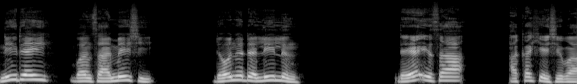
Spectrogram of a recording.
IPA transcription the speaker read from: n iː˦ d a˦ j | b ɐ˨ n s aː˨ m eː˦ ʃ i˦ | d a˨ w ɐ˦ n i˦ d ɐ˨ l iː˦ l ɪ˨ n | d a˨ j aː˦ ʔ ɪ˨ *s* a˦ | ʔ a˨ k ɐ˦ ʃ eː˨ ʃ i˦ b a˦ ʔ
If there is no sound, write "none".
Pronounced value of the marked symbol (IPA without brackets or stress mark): s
